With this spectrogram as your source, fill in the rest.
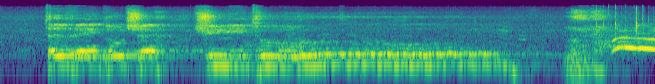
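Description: A young man sings into a microphone, his voice loud and close through speakers.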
